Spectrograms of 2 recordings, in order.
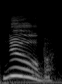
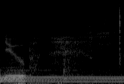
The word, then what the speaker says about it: nub: Uh, because actually the word for Nubia comes from the ancient Egyptian word for gold, which is noob. Noob. It's technically spelled nub, but it's noob, pronounced noob.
